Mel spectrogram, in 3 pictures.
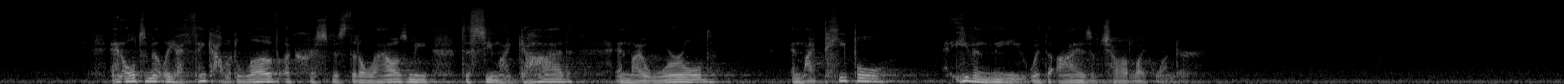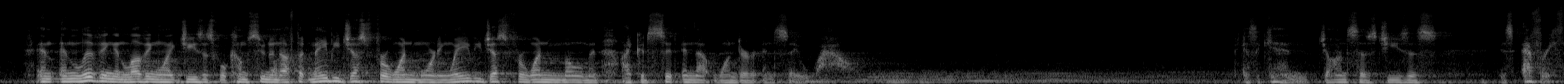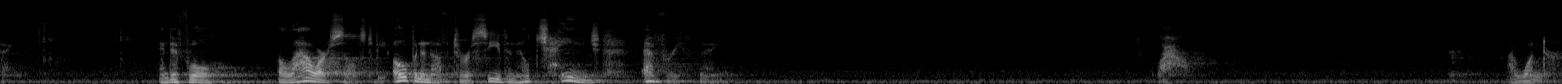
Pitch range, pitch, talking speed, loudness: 95-125 Hz, 110 Hz, 110 wpm, -32 LUFS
